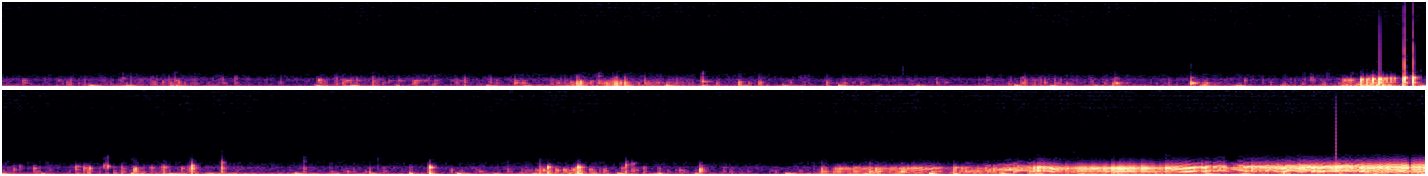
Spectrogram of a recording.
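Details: Loud stomach growling: low gurgling and rumbling with bubbly pops, building to a louder drawn-out growl near the end; borborygmi.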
